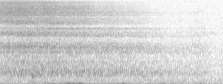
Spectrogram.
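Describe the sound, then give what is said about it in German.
A slow, deep breath drawn in and let out during a guided breathing exercise, a soft airy rush with no talking. “Atme nochmal tief durch. Also nimm nochmal Atem auf. Wir atmen ein und wir atmen aus.”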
